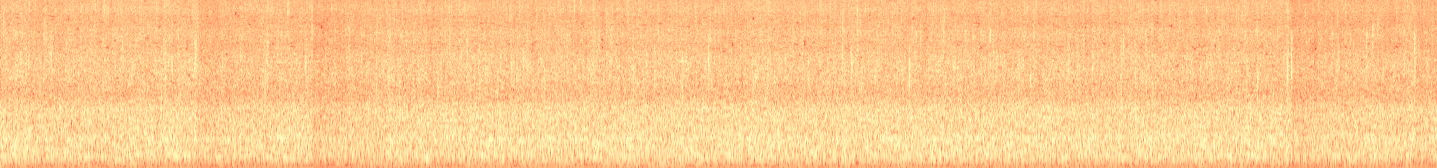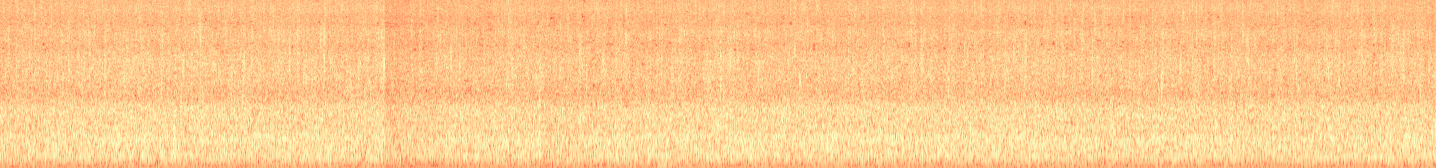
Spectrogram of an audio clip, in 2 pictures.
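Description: Steady, even rain, a dense patter of drops with no thunder.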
